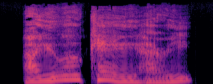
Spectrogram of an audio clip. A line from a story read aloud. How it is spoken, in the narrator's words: asked Ginny quietly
